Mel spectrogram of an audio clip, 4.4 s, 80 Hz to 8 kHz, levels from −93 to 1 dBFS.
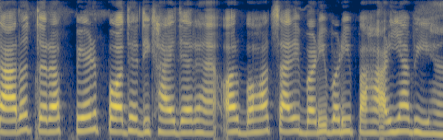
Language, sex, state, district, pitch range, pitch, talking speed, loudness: Hindi, female, Jharkhand, Garhwa, 245-270 Hz, 260 Hz, 190 wpm, -18 LUFS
